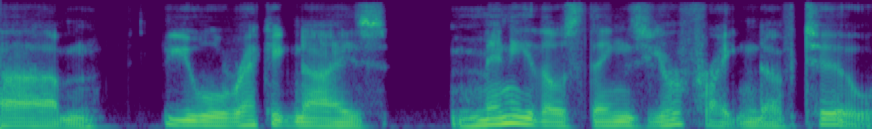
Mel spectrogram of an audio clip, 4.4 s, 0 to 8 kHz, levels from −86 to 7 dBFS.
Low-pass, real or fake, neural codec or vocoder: 7.2 kHz; fake; codec, 44.1 kHz, 7.8 kbps, DAC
